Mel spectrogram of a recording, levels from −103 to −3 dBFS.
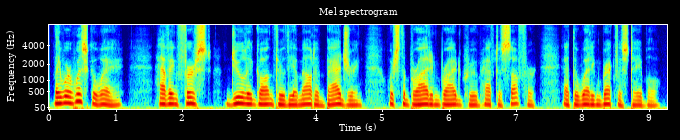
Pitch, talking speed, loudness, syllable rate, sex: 130 Hz, 170 wpm, -18 LUFS, 5.4 syllables/s, male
